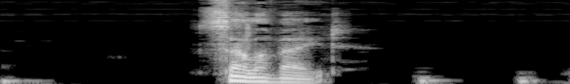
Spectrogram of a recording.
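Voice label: "salivate", Australian English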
